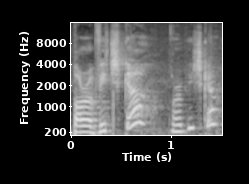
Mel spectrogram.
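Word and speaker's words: Borovička: I've had that drink, is it Borovichka?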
